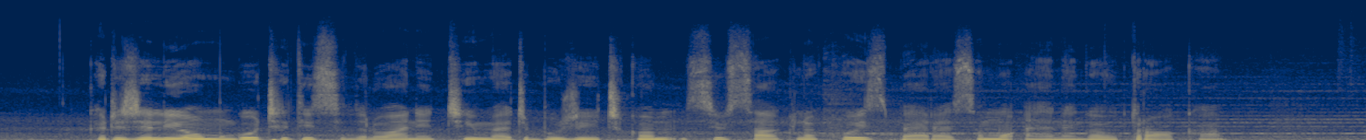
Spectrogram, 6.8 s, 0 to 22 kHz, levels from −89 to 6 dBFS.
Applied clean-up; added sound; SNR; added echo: none; Subway, metro, underground; 18 dB; none.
